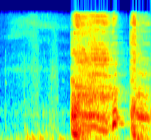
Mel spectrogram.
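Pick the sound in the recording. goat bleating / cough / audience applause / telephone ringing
cough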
